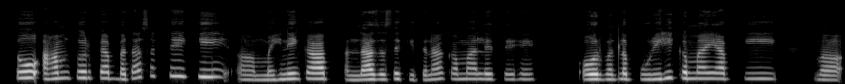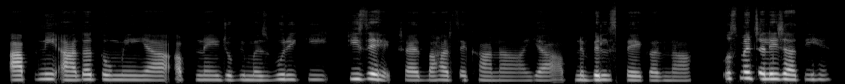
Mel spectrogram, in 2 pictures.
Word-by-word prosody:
तो 300 +1 +7
आमतौर 290 +3 +1
पे 290 - +1
आप 280 - 0
बता 265 +5 -2
सकते 390 +2 -8
हैं 375 - +1
कि 345 0 +3
अ, 220 -1 -7
महीने 225 +5 0
का 260 0 +5 0.2
अंदाज़े 225 +3 +3
से 255 +2 -2
कितना 230 +2 -6
कमा 250 0 -4
लेते 245 -1 -4
हैं? 240 0 -10 0.5
और 235 0 +8
मतलब 235 0 -1
पूरी 235 +1 -1
ही 300 +3 +1
कमाई 270 -2 +1
आपकी 265 0 -4 0.4
म 210 -2 -3 0.2
अपनी 230 +4 +2 0.2
आदतों 225 +2 -1
में 215 0 -5
या 200 -1 -4
अपने 210 -1 -7
जो 205 0 -5
भी 210 +2 -12
मज़बूरी 205 +3 -4
की 220 0 -15 0.2
चीज़ें 245 -1 +6
हैं, 190 - -8
शायद 195 -1 -3
बाहर 200 0 -4
से 200 - -8
खाना 190 -2 -12
या 190 -1 -7
अपने 205 +1 -7
बिल्स 210 0 +4
पे 195 -1 -1
करना। 185 -1 -10 0.4
उसमें 285 +2 +4
चली 250 -1 +7
जाती 225 -2 +2
हैं? 225 0 -12
230 Hz, 170 wpm, -24 LUFS, 210-255 Hz, 0.5 s, और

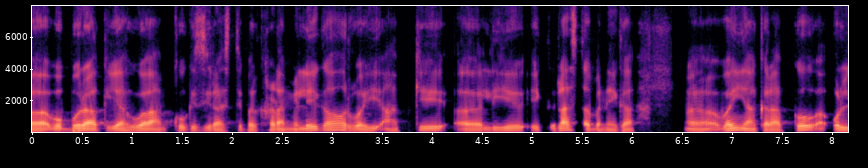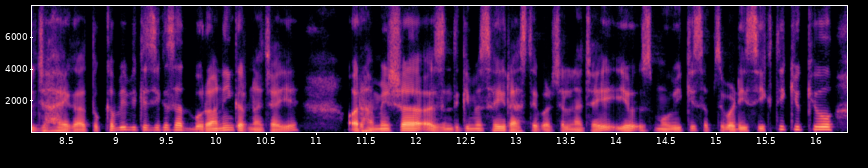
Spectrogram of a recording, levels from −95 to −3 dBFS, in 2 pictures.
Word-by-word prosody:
वो 110 -1 +3
बुरा 115 +3 +7
किया 110 -1 +3
हुआ 105 +1 +5
आपको 105 +3 -4
किसी 110 0 -4
रास्ते 100 +1 -2
पर 105 +1 0
खड़ा 105 -2 +3
मिलेगा 110 +6 +1
और 140 -4 +2
वही 105 +2 +1
आपके 115 +3 -3
अ, 105 -2 -1
लिए 105 +2 -1
एक 105 - -5
रास्ता 125 -1 +4
बनेगा। 95 0 -2 0.6
अ, 105 - 0 0.3
वहीं 125 +3 +5
आकर 105 -1 +2
आपको 100 +7 +3
अ, - - 0
उलझाएगा। 100 -2 0
तो 115 +5 -9
कभी 140 +5 -2
भी 155 0 -9
किसी 145 -1 -6
के 150 - -6
साथ 145 -1 0
बुरा 105 +3 +2
नहीं 140 +4 -2
करना 95 -6 -1
चाहिए 95 +1 -4 0.6
और - - +4
हमेशा 110 +3 +1
अ, - - +2
ज़िंदगी 105 +2 -6
में 115 - -4
सही 115 +1 -1
रास्ते 95 +2 -2
पर 95 - -5
चलना 95 0 -7
चाहिए। 95 +3 -3 0.2
ये 110 - +2
उस 110 - -4
मूवी 105 -1 -4
की 125 - -7
सबसे 110 -4 -7
बड़ी 100 0 0
सीख 115 +3 -3
थी। - - -2
क्योंकि 175 0 -4
वो 170 -1 +5
105 Hz, 200 wpm, -25 LUFS, 100-115 Hz, 0.6 s, बुरा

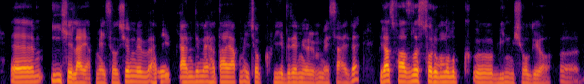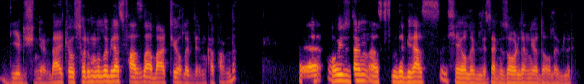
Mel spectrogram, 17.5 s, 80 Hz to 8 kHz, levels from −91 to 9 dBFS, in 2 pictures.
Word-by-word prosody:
emm, 135 +2 +4
iyi 165 -1 -1
şeyler 120 -2 +3
yapmaya 120 0 -5
çalışıyorum 145 +5 -1
ve 140 -1 0
ve, 150 - -2
hani, 140 +3 -3
kendime 140 +2 0
hata 135 0 0
yapmayı 135 +1 -2
çok 135 0 -6
yediremiyorum 125 -1 -4
vs. 115 - -12 0.6
Biraz 160 +2 +6
fazla 150 +2 +5
sorumluluk, 140 -2 +1
ııı, 125 -3 -2
binmiş 120 0 -8
oluyor, 115 0 -6 0.2
ııı, 125 -4 -13 0.2
diye 120 0 -5
düşünüyorum. 110 +4 -11
Belki 125 +3 0
o 135 - +3
sorumluluğu 145 +2 +1
biraz 150 0 +4
fazla 135 0 +2
abartıyor 125 +1 -1
olabilirim 110 -1 -9
kafamda. - - -11 1.0
Eee, - - 0 0.3
o 160 +2 +5
yüzden 165 0 +4
aslında 140 -1 0
biraz 135 0 +1
şey 125 -2 0
olabilir, 115 -3 -2
hani, 115 -2 -4
zorlanıyor 115 -1 -2
da - - -5
olabilirim. - - -10
130 Hz, 145 wpm, -22 LUFS, 120-140 Hz, 1.0 s, Biraz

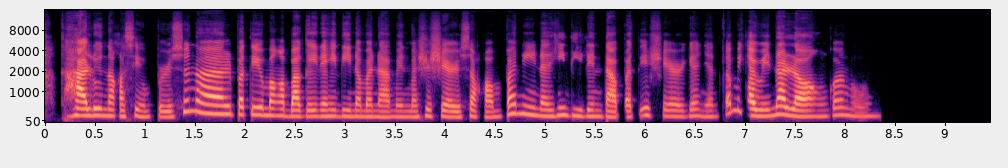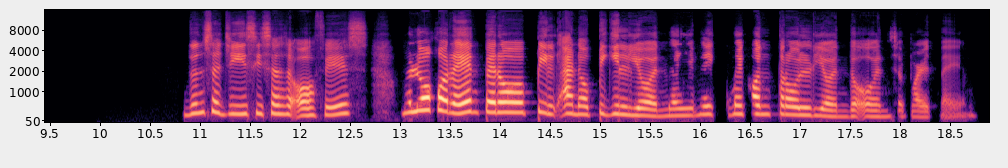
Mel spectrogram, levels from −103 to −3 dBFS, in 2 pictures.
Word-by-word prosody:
kahalo 230 0 +3
na 215 -2 -4
kasi 200 +2 -8
yung 185 - -10
personal, 275 - -2
pati 255 -1 -4
yung 245 - -4
mga 220 -2 -5
bagay 200 0 -2
na 200 - -7
hindi 205 0 -8
naman 190 -1 -6
namin 185 0 -7
mashi-share 185 -1 -5
sa 195 +3 -6
company 240 +9 -6
na 210 - -4
hindi 225 +1 -7
rin 200 -1 -9
dapat 185 0 -4
i-share 200 -4 -9
ganyan, 195 -1 -11
kami-kami 215 - -3
na 260 +1 +2
lang 195 -2 0
gano'n. 215 -3 -11 2.6
Do'n 305 +2 0
sa 340 -3 +1
GC 280 +2 -2
sa 290 +2 +1 0.2
office? 245 +6 0 0.3
Maloko 390 +5 +8
rin, 330 +1 +7
pero 330 -1 +7
pil 305 -6 -2
ano 270 -2 +3
pigil 265 -1 -2
yun, 225 -4 +1
may 220 +1 -3
may 265 +2 -3 0.2
may 275 - +1
control 270 -2 +2
yun 200 -4 -3
doon 200 -1 -5
sa 200 +1 -14
part 200 - -10
na - - -14
yun. 230 - -24
230 Hz, 150 wpm, -21 LUFS, 200-275 Hz, 2.6 s, Maloko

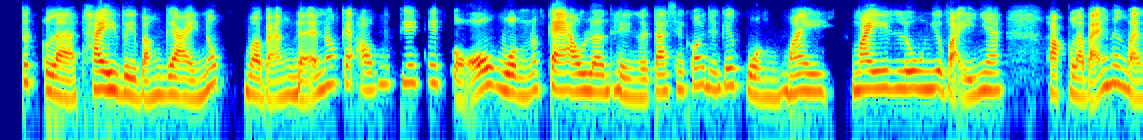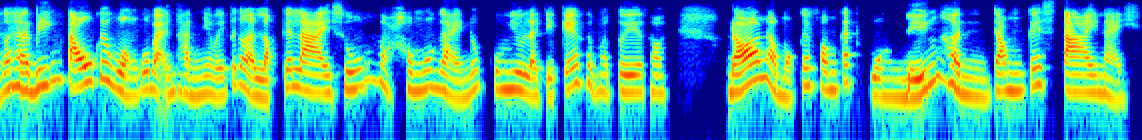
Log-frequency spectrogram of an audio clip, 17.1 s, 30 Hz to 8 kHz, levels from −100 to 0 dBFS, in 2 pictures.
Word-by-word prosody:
Tức 305 -5 -5
là 170 -6 +4
thay 230 -1 +7
vì 190 -3 0
bạn 170 +3 -2
gài 175 -4 +3
nút 270 +9 -3 0.2
và 185 -4 +2
bạn 160 +4 -3
để 225 - +1
nó 270 +4 -2
cái 280 -1 -1
ống 280 +6 -4
cái 300 -1 -4
cái 295 -1 -5
cổ 250 - +4
quần 205 -6 +2
nó 225 - -5
cao 215 -1 +7
lên 205 -1 +2
thì 195 -5 -3
người 170 0 -5
ta 205 +3 +2
sẽ 230 +2 -7
có 260 +4 -1
những 240 -4 -5
cái 260 +1 -1
quần 185 0 -3
may, 210 0 0 0.2
may 235 +1 +5
luôn 235 0 +1
như 235 0 +1
vậy 170 -5 +1
nha. 220 +3 -2 0.3
Hoặc 195 0 +1
là 180 -3 +2
bản 250 +8 +3
thân 285 -3 -2
bạn - - +1
có 230 - -1
thể 220 -3 +1
biến 270 +10 -4
tấu 265 +6 +5
cái 335 +1 -3
quần 205 - -2
của 230 - -4
bạn 205 -4 -2
thành 195 -3 -7
như 195 - -7
vậy, 175 0 -7
tức 270 - -6
là 245 - +1
lật 165 -1 -2
cái 250 - -4
lai 205 -4 +3
xuống 235 - -5
và 285 - -6
không 225 -1 -6
có 245 - -4
gài 210 -9 -4
nút, 225 +9 -10
cũng 230 -1 -6
như 230 -1 0
là 180 -4 -1
chỉ 175 - -10
kéo 260 +5 0
phéc-mơ-tuya 205 -4 -4
thôi. 200 -1 -8 0.5
Đó 210 +11 +7
là 355 - -1
một 170 -4 -6
cái 265 +9 -7
phong 225 -2 -3
cách 295 +5 -4
quần 170 -2 -7
điển 170 +9 +2
hình 180 - -2
trong 215 +1 -1
cái 265 +1 -4
style 205 -6 +1
này. 180 -6 -7
215 Hz, 285 wpm, -22 LUFS, 190-240 Hz, 0.5 s, thay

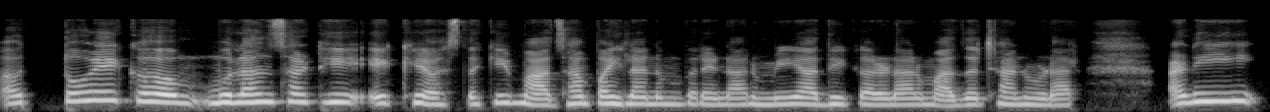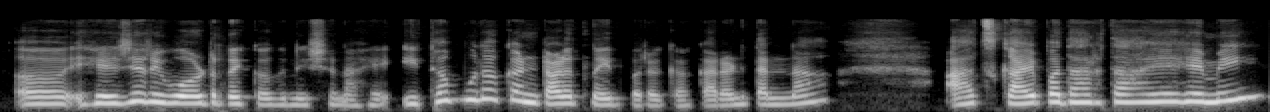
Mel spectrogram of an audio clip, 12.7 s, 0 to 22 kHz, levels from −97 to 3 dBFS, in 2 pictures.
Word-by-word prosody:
अ, 225 - -4 0.2
तो 290 +1 +1
एक 320 -1 -1
अ, 270 -2 +7
मुलांसाठी 260 +1 +1
एक 225 +1 -3
हे 240 - +3
असतं, 200 0 -3
की 245 - -2
माझा 180 +4 -1
पहिला 220 -1 +1
नंबर 205 0 -5
येणार, 190 +1 -5
मी 200 +2 -3
आधी 205 +2 -2
करणार, 190 -1 -3
माझं 185 0 -3
छान 200 -1 -3
होणार. 180 -2 -5 0.5
आणि 285 +5 +2 0.2
अ, 205 - -2 0.3
हे 230 0 +5
जे 280 +5 +3
रिवॉर्ड 235 -3 +5
रिकॉग्निशन 185 -3 -4
आहे, 170 +2 -10
इथं 215 +8 -1
पुन्हा 340 +1 +2
कंटाळत 245 -8 +3
नाहीत 185 -2 -2
बरं 170 - -5
का? 160 - -11
कारण 175 +4 -4
त्यांना 200 +5 -3 0.8
आज 230 - -3
काय 220 0 +5
पदार्थ 255 -1 +3
आहे 265 +1 +3
हे 280 - +6
मी 290 +7 +5
225 Hz, 190 wpm, -21 LUFS, 195-265 Hz, 0.8 s, अ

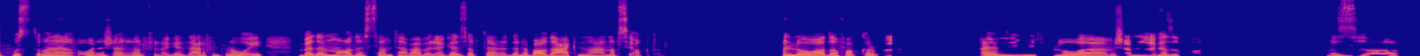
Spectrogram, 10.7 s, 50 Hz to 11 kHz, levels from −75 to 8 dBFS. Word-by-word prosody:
في - - -13
وِسط 220 0 -2
ما 210 - +1
أنا 200 - +1
وأنا 200 +4 -1
شغّال 170 +1 -3
في 170 - -18
الإجازة، 155 0 -3
عارف 205 +2 -1
أنت 200 - -7
اللي 190 - +1
هو 200 - +2
إيه، 200 +1 0 0.3
بَدَل 195 +6 +4
ما 195 - +4
أقعُد 210 -2 +3
أستمتع 190 +2 -1
بقى 175 +2 +1
بالإجازة 185 -1 -1
وبتاع، 180 +1 -3
لا، 175 - -6
ده 170 - -2
أنا 185 - +1
باقعُد 210 +3 +5
أعكنِن 195 -2 +3
على 140 -1 -2
نَفْسي 160 - -4
أكتر، - - -12 0.9
اللي 170 +4 +5
هو 200 - +5
أقعُد 195 -3 +5
أفكّر 175 +1 0
بقى 150 - -7 0.6
فاهمني، 185 +4 +3
مش 165 - 0
اللي 180 - +1
هو 185 -8 +3
مش 150 - -2
قبل 205 +1 +1
الإجازة 170 +2 +1
خالص، - - -19 0.9
بالضبط. 155 -2 -3
180 Hz, 235 wpm, -22 LUFS, 160-195 Hz, 0.9 s, باقعُد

